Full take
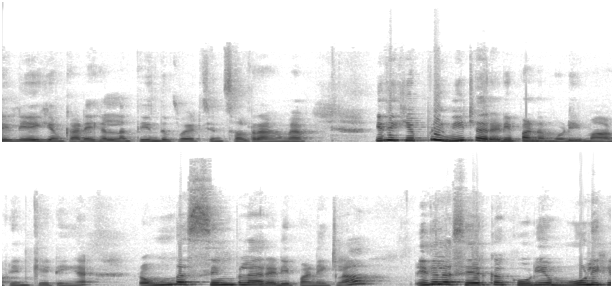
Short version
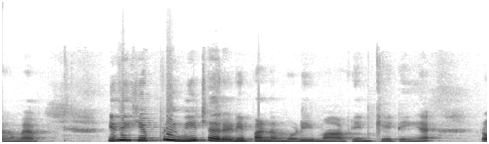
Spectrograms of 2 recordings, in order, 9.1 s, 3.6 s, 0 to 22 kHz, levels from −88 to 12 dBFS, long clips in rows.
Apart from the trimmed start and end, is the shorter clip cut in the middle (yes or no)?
no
